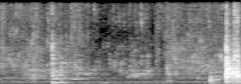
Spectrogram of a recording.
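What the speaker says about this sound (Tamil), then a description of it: "புளியை வந்து தண்ணியில் அலசி தான் போடணும்" Tamarind being rinsed by hand in a bowl of water while cooking a Tamil murungai keerai dish, giving soft sloshing and splashing with a louder splash near the end, close by and with no talking.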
